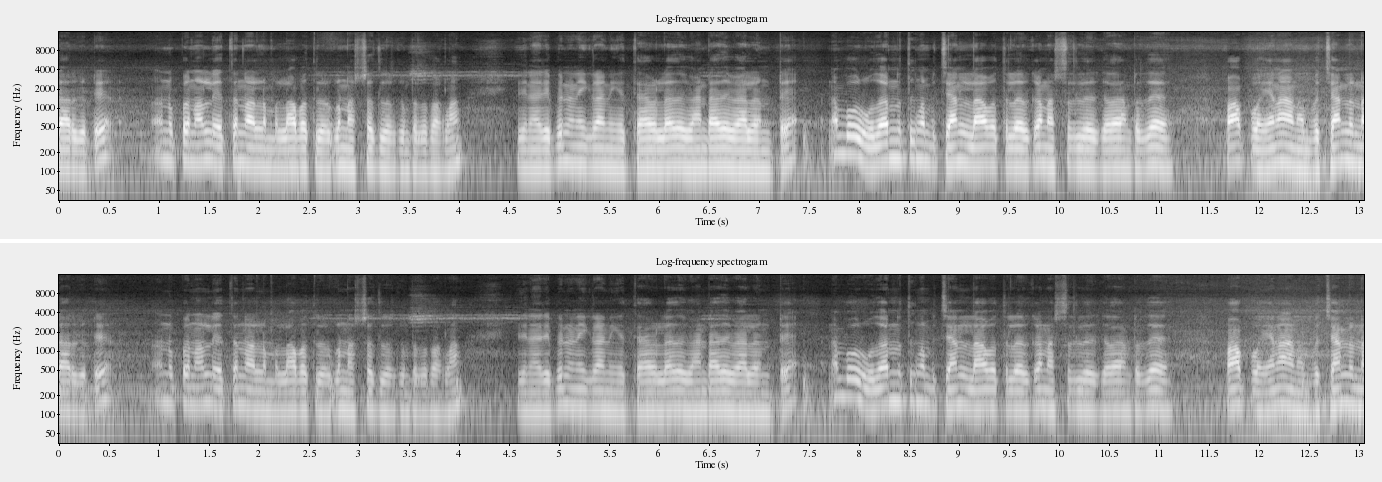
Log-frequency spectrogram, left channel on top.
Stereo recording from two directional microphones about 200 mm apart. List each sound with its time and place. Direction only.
0.0 s speech: 25° left (ahead or behind)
